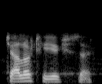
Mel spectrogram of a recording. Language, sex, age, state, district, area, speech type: Kashmiri, male, 18-30, Jammu and Kashmir, Kulgam, rural, conversation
